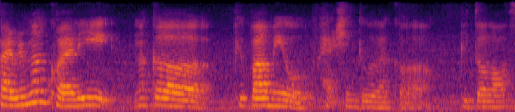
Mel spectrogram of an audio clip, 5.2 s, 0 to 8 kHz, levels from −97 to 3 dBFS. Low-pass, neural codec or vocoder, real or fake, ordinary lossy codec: 7.2 kHz; none; real; AAC, 48 kbps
